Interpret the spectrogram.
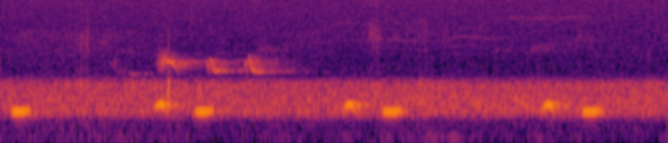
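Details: Two-note cuckoo call, high then low, repeated three times in a Korean mountain setting, while another bird adds short chirps above and a steady background hiss fills the scene.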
